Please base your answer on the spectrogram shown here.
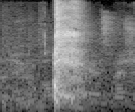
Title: Incredible Cat Allergy Sneezing Fit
